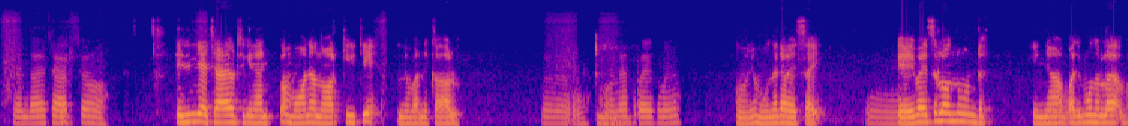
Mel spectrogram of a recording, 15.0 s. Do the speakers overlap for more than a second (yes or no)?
no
